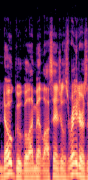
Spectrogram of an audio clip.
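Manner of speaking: ordinary talk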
